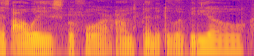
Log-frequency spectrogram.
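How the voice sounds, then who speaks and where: There is noticeable background noise. A woman speaks with a very deep, low pitch. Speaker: tarot reader. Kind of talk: tarot reading. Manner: casual.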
